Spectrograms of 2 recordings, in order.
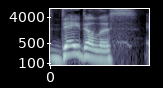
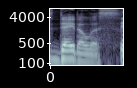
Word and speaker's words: Daedalus: Now Evan says it's Daedalus. It rhymes with Icarus, and it is Icarus's father. So Icarus, Daedalus.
